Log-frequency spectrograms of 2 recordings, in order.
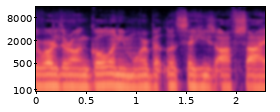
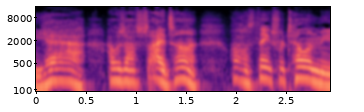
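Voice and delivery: mock, worked-up, high-pitched, excited kid voice; 6 semitones higher than usual. Acting out a young player's reply to his coach after a goal: imitating a kid's excitement. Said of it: "he's just all excited about it".

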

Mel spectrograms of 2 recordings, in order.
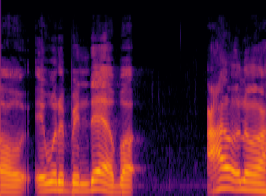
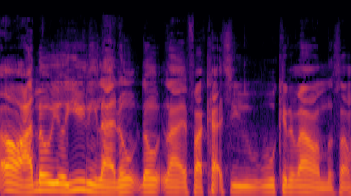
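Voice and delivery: ordinary talk, nothing marked

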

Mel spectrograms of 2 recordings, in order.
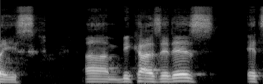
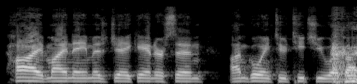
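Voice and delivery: flat, energy-free, monotone robot voice; 2 semitones higher than usual. Showing how a robot would deliver the message: monotone robot voice. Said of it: "have a robot that just says".

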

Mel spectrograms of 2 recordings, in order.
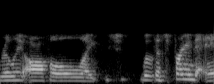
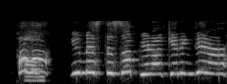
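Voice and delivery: put-on derpy cartoon mouse voice; 4 dB louder than usual. Imitating a pageant parent scolding a child, derpy Mickey Mouse voice. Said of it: "in the same, like, derpy voice, like Mickey Mouse".

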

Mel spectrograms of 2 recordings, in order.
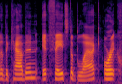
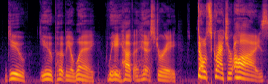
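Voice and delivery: loud, raised, belted-out doctor voice; 2 semitones lower, 7 dB louder than usual. Acting out the eye doctor as Nick Cage would play him: Nicolas Cage as the eye doctor. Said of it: "how could you not want Nick Cage to be the, the, the doctor going".

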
